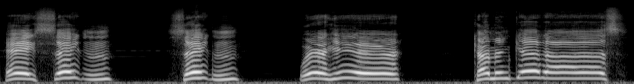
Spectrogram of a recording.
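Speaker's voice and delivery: high, drawn-out taunting call; bellowing. A narrator's reading. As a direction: bellow a slow challenge into the cave. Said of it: "he bellows".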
